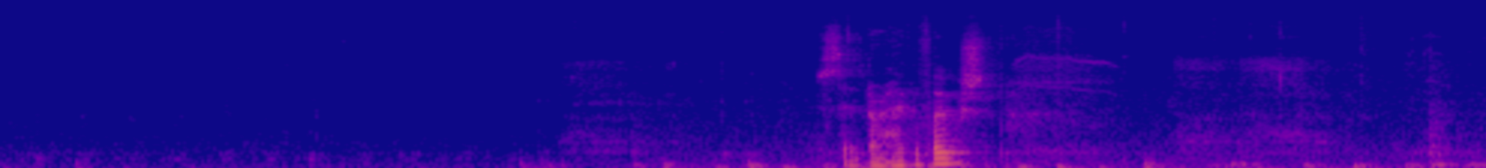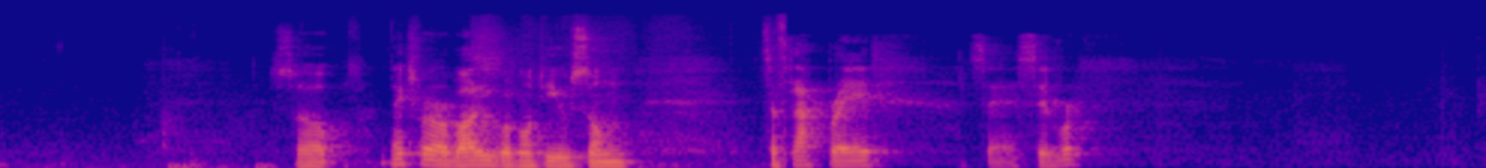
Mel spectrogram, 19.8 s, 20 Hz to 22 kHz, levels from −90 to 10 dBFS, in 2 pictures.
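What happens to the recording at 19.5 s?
At 19.5 s the audio is inside a stretch that runs from 15.13 s to the end of the clip. The likely cause is an input switched to a poorer device partway through recording. A gap of about 20 ms marks the change at 15.13 s. After it, nothing is heard above 9.3 kHz. The level drops by roughly 10 dB. A new background noise also appears, sitting around 35 dB below the signal.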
